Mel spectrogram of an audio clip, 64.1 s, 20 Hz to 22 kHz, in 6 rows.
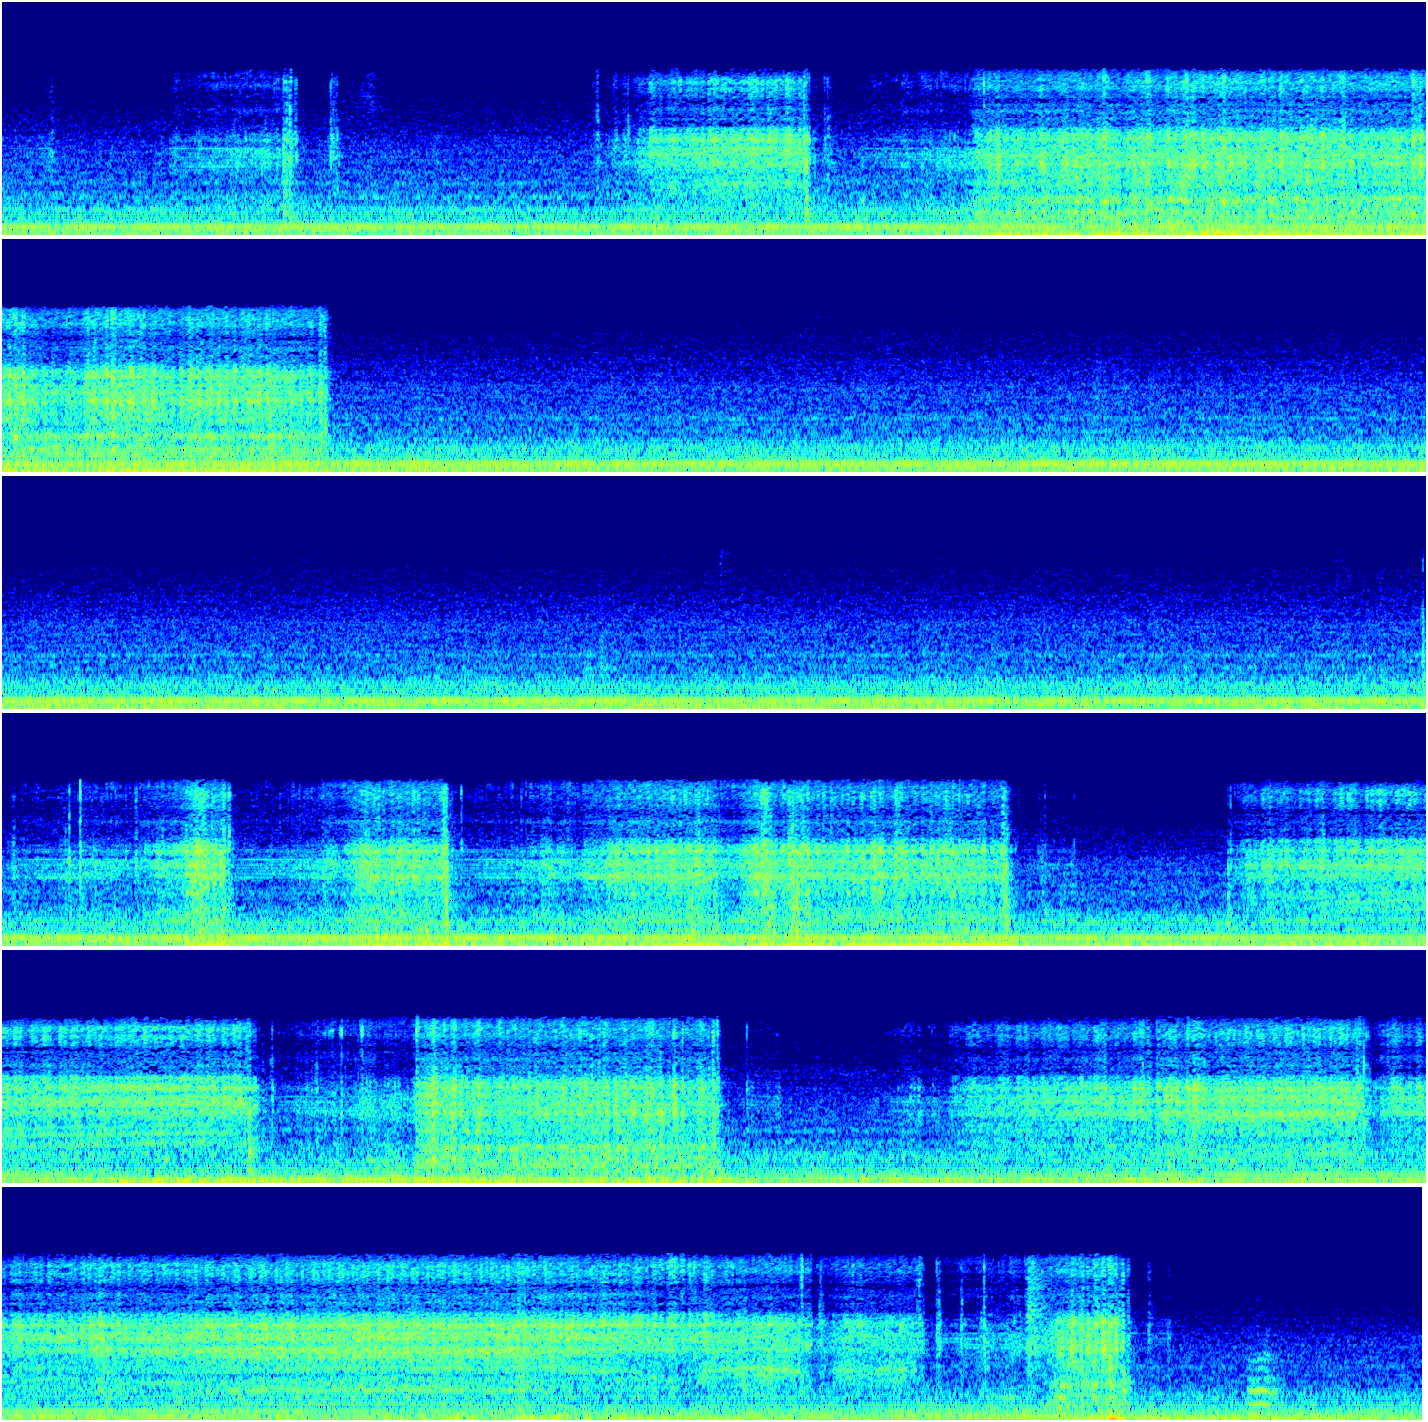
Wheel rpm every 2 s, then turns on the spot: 10, 0, 20, 20, 30, 30, 20, 0, 0, 0, 0, 0, 0, 0, 0, 0, 10, 20, 20, 20, 10, 50, 20, 20, 10, 30, 30, 40, 40, 30, 10, 0.
6-14 32-38 44-48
